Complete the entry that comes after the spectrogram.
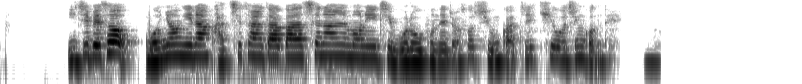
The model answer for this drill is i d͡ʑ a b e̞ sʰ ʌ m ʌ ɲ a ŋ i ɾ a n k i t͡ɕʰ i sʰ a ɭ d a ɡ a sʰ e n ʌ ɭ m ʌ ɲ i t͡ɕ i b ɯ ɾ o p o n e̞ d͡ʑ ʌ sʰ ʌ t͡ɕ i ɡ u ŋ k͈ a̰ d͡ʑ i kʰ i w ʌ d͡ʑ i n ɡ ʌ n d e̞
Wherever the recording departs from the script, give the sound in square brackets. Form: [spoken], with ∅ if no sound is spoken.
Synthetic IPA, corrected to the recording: i d͡ʑ [i] b e̞ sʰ ʌ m ʌ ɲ [ʌ] ŋ i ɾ a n k [a] t͡ɕʰ i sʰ a ɭ d a ɡ a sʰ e n [a] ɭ m ʌ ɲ i t͡ɕ i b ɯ ɾ o p o n e̞ d͡ʑ ʌ sʰ ʌ t͡ɕ i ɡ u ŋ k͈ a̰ d͡ʑ i kʰ i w ʌ d͡ʑ i n ɡ ʌ n d e̞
